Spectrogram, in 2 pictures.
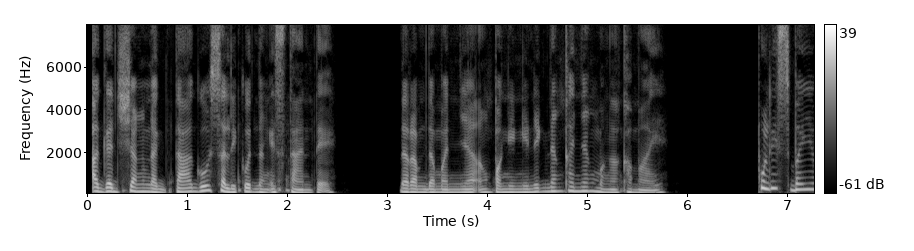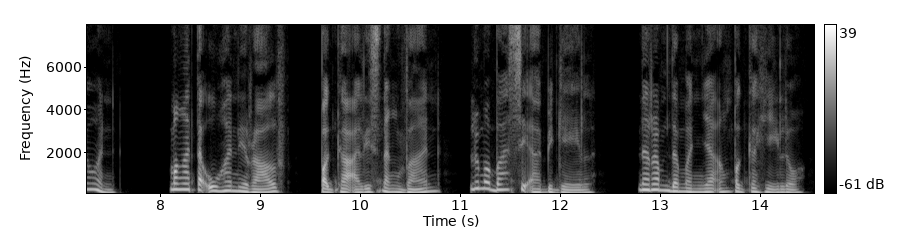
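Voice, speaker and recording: A woman with a fairly low voice reads a dramatic audiobook story. The delivery is scripted narration, and the sound is dry and close, with little room in it. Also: animated, moderate pace, warm tone, dry recording.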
